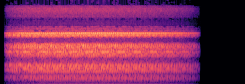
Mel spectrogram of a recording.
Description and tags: Eerie SFX
Eerie sound, metallic vibration.
creepy, horror, noise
